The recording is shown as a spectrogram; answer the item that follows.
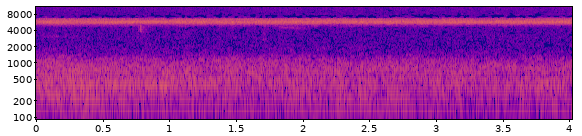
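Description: Faint, steady, high-pitched insect trill that never breaks, over low background noise.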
